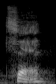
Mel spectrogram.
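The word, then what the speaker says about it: Ц: And Cyrillic letter pronounced like the C, the double Z of pizza, that is tse.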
